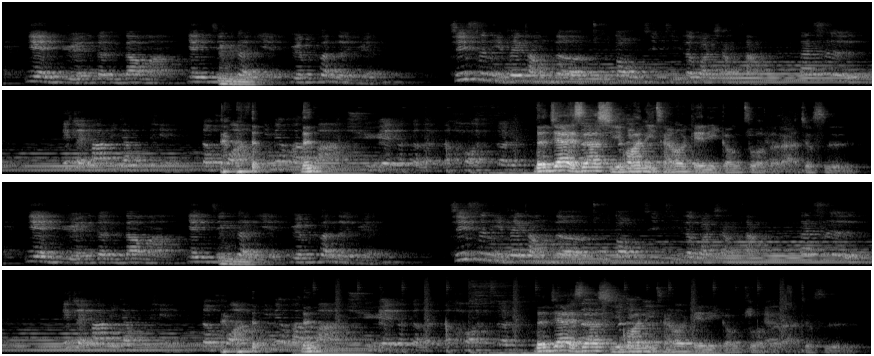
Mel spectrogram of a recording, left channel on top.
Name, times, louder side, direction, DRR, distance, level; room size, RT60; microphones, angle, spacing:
voice 1, 0.2-3.9 4.5-7.6 8.0-8.6 9.3-13.9 14.5-15.5, left 1 dB, 5° left, 2.9 m, -33 dB
voice 2, 2.2-2.5 10.9-11.3 11.7-11.9 14.0-17.2, left 4 dB, 90° left, 0.5 m, -22 dB
sound 1, 4.6-12.5, right 1 dB, 80° right, 4.5 m, -37 dB
sound 2, 11.6-16.7, right 1 dB, 50° right, 1.0 m, -41 dB
24.5 x 10.5 x 3.4 m
head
